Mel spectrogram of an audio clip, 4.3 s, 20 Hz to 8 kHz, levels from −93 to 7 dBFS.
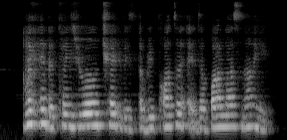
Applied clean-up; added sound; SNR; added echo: neural mask model DeepFilterNet 3.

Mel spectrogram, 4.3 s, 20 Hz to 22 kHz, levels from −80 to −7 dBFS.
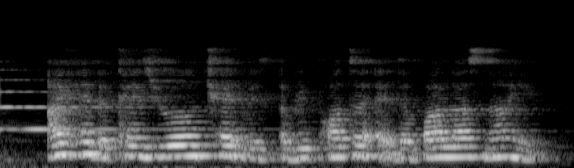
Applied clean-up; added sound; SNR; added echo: none; Piano; 16 dB; reverberation time 0.6 s.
